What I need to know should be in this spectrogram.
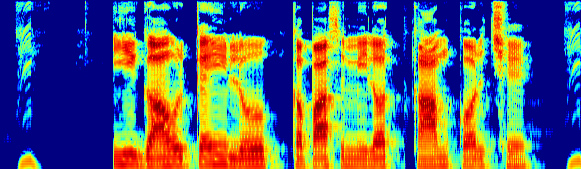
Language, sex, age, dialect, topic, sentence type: Magahi, male, 31-35, Northeastern/Surjapuri, agriculture, statement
